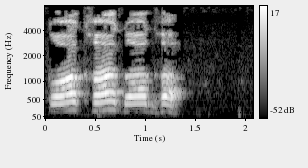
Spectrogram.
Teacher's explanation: ক বর্গ উচ্চারণ স্থান হচ্ছে কন্ঠ।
